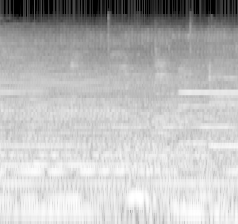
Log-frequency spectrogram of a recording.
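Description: Heavy metal band playing live: a slow passage of held, distorted guitar chords with no clear drum beat.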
